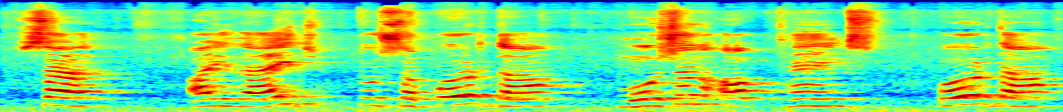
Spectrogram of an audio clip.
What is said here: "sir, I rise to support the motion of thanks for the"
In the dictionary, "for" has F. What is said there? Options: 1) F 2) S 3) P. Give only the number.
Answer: 3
